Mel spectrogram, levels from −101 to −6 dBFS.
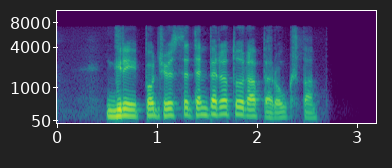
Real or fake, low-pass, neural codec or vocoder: fake; 7.2 kHz; codec, 16 kHz, 0.8 kbps, ZipCodec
